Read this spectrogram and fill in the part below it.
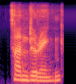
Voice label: "Thundering", Indian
